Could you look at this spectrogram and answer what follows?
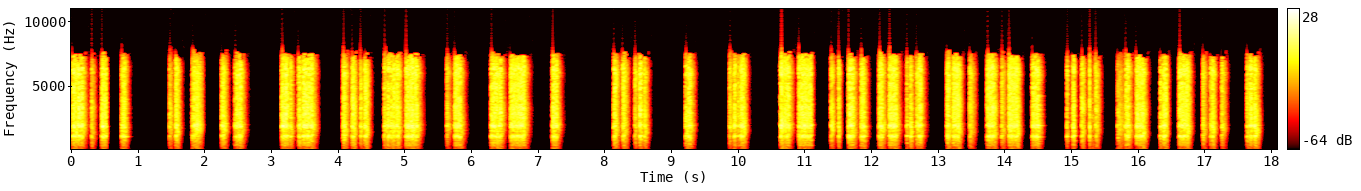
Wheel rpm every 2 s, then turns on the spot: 160, 160, 150, 150, 160, 150, 160, 150, 120.
none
